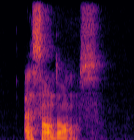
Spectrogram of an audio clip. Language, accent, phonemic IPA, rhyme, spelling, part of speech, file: French, France, /a.sɑ̃.dɑ̃s/, -ɑ̃s, ascendance, noun, LL-Q150 (fra)-ascendance.wav
- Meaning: 1. ascent 2. ancestry 3. thermal. Area of rising air used by glider pilots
